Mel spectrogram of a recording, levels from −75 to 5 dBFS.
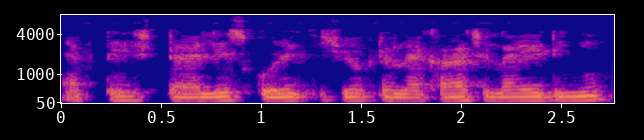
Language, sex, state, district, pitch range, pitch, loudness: Bengali, male, West Bengal, Purulia, 115-125 Hz, 120 Hz, -24 LUFS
